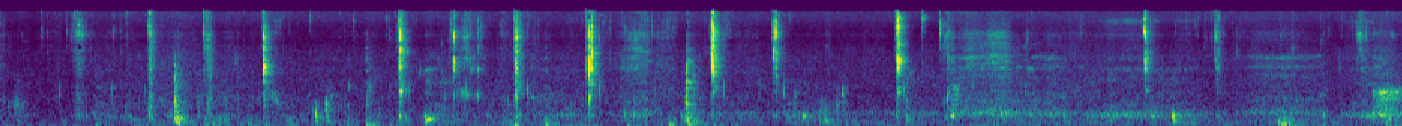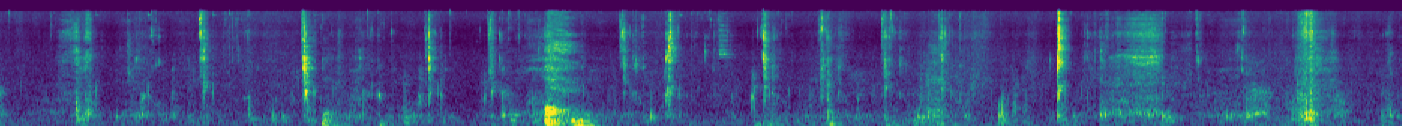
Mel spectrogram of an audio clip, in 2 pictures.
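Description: A person chewing mouthfuls of rice and fish curry, with many small, irregular mouth clicks.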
